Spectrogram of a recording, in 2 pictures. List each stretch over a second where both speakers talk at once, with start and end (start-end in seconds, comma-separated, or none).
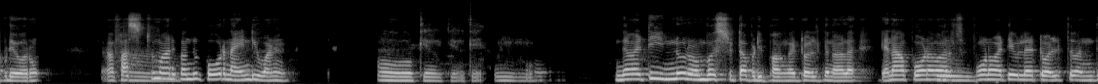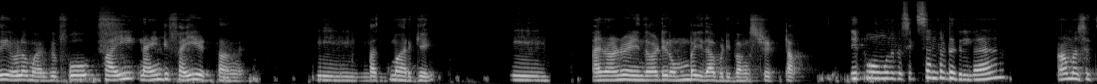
none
